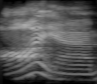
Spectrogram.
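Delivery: weight placed on "I am". Showing learners how to give importance to oneself: stress on i am. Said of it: "now I'm giving more importance to me".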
